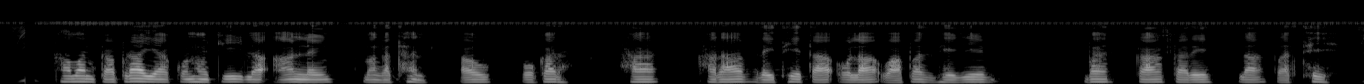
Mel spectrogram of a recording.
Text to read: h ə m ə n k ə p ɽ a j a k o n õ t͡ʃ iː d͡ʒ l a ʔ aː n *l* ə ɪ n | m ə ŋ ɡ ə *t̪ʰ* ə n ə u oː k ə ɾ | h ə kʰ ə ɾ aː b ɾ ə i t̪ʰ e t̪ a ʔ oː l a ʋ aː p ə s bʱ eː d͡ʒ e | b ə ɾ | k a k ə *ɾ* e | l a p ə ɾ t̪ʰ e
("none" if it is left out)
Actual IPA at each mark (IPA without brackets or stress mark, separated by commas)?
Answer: l, t̪ʰ, ɾ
